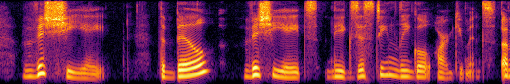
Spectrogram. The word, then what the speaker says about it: vitiates: eponymous viate the I the ti here is a sh viate the bill vitiates the existing legal arguments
